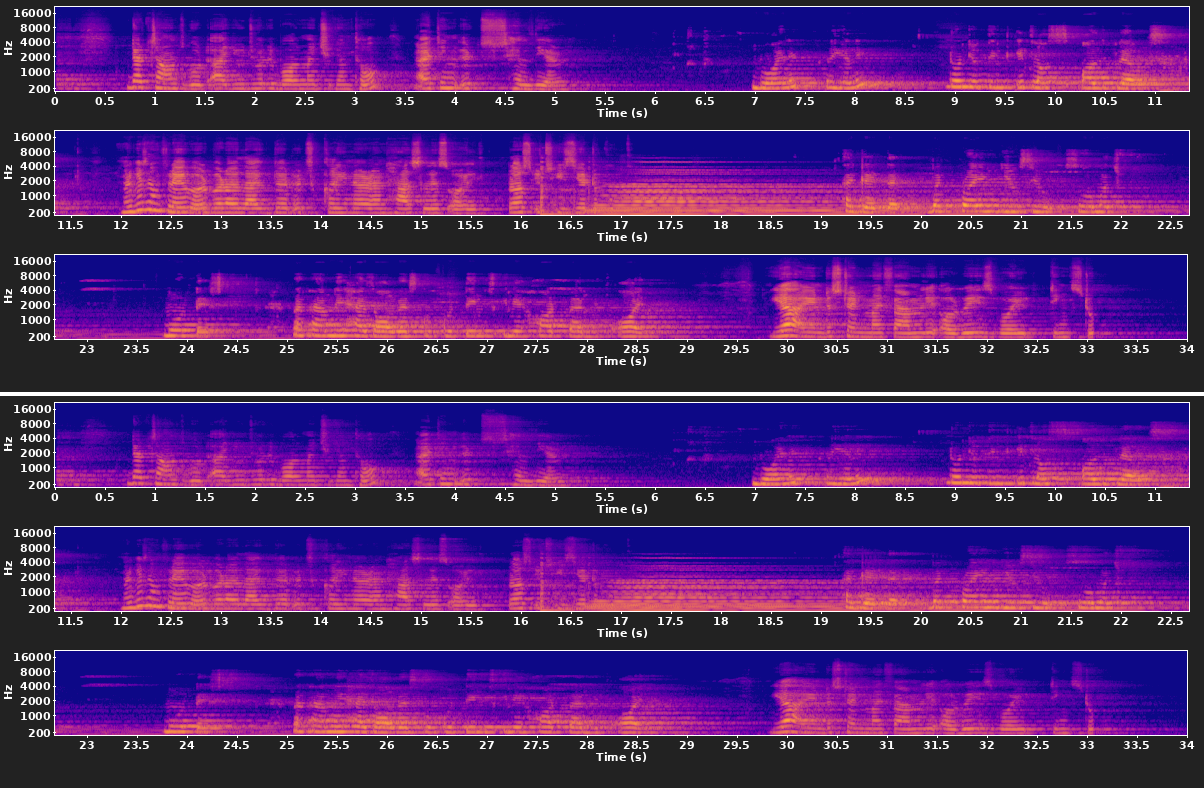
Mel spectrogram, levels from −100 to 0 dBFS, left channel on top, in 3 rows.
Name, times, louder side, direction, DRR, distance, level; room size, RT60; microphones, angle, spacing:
voice 1, 0.7-3.3 3.6-5.2 12.0-15.6 15.9-17.0 29.8-33.1, left 5 dB, 60° left, 0.6 m, -35 dB
voice 2, 7.0-7.4 7.7-8.2 8.9-11.3 19.2-22.0 23.8-24.3 24.8-28.6, left 1 dB, 85° left, 1.4 m, -32 dB
sound 1, 16.2-25.0, left 2 dB, 25° left, 1.0 m, -40 dB
21.5 x 20.0 x 7.9 m
head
